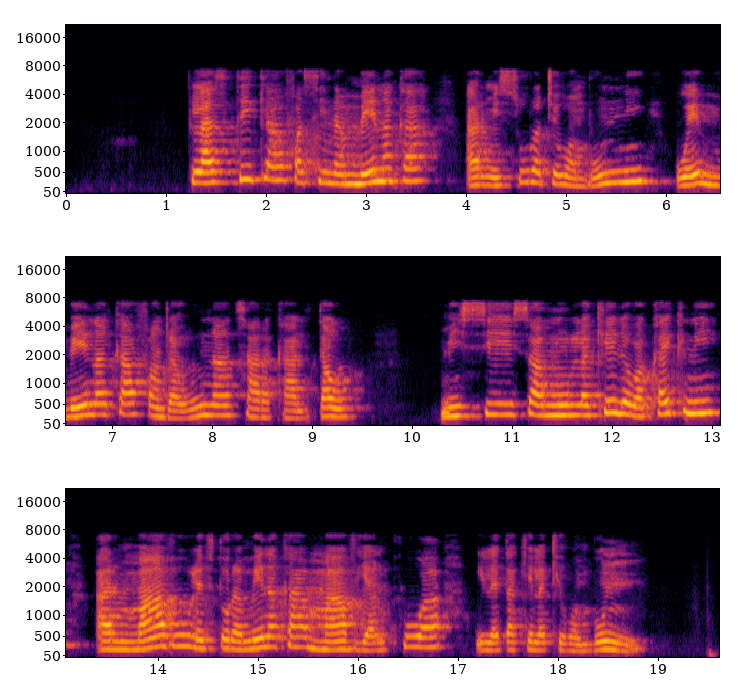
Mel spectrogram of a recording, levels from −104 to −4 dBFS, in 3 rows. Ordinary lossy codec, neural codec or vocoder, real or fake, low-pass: Opus, 64 kbps; codec, 16 kHz, 8 kbps, FreqCodec, smaller model; fake; 7.2 kHz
